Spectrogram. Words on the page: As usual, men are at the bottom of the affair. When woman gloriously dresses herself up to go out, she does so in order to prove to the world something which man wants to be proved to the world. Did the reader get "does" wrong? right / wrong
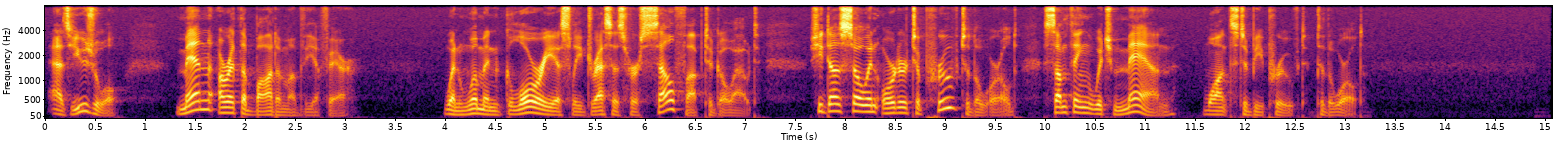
right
